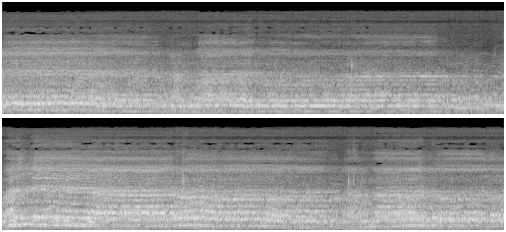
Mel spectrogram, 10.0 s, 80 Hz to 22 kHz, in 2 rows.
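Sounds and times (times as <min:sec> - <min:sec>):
men chanting in unison: 0:00.0 - 0:10.0.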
